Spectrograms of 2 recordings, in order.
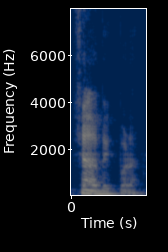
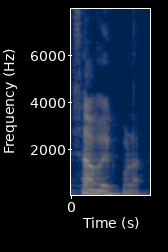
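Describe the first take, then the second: The two takes are said the same way.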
